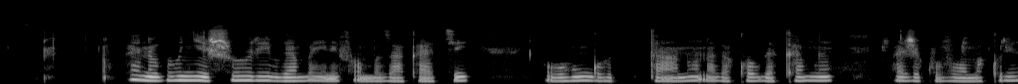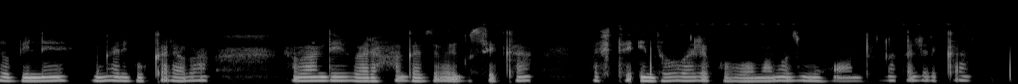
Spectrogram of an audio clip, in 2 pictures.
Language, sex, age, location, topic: Kinyarwanda, female, 25-35, Kigali, health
